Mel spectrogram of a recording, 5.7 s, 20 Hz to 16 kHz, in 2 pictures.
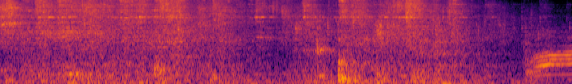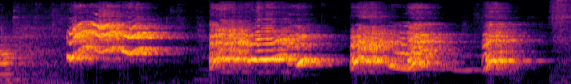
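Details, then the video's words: Tsubaki, a white Shiba Inu puppy born 22 December, on her departure morning: after a stretch of muffled talking and rustling come five high, clipped yelps in quick succession, each short and ringing, with brief silences between. "12月22日生まれ白柴 椿の旅立ちの朝"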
